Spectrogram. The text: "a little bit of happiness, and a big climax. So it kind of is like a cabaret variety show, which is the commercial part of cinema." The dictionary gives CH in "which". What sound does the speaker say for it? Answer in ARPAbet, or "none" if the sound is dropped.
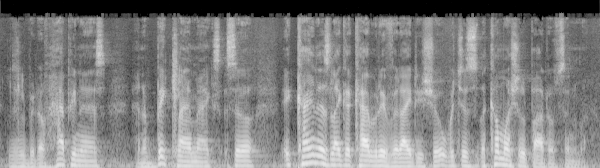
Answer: CH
